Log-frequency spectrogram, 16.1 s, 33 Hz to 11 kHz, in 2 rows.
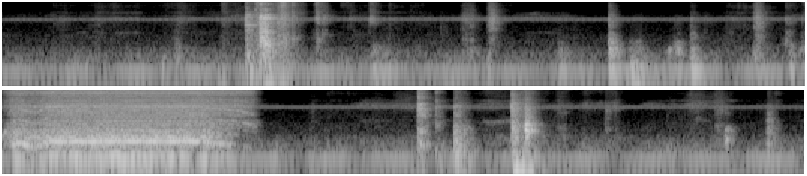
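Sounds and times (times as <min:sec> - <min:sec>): power drill running: 0:08.0 - 0:10.6.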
